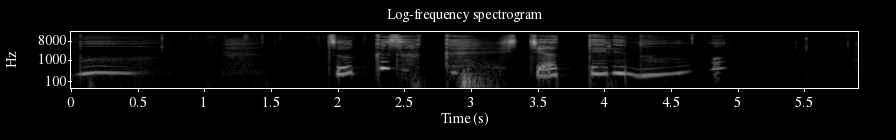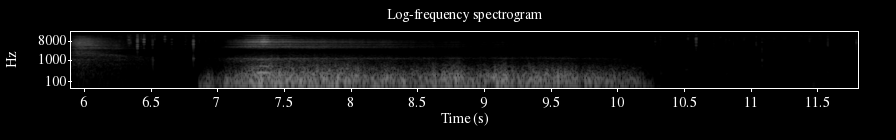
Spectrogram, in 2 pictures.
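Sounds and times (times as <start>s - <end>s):
speech: 2.0s - 4.8s
breath blown softly: 6.9s - 10.3s.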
